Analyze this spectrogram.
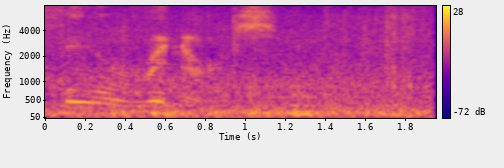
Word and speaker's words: foreigners: Famously, in the word for, estrangeiros is foreigners. And there's a GH right in the middle of the word foreigners for no reason.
